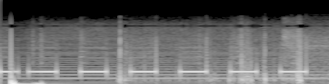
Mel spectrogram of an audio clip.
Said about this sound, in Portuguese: Ok, mais um problema aí. Caiu a ligação e a gente vai retornar daqui a pouco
